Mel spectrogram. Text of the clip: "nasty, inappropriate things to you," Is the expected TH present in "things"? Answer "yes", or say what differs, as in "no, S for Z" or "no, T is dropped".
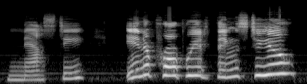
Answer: yes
